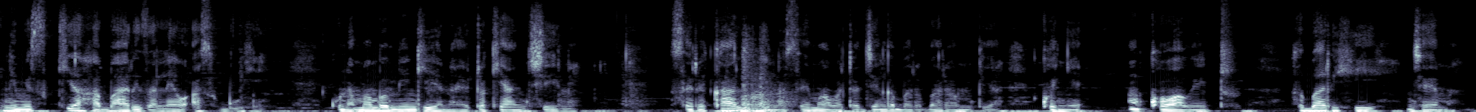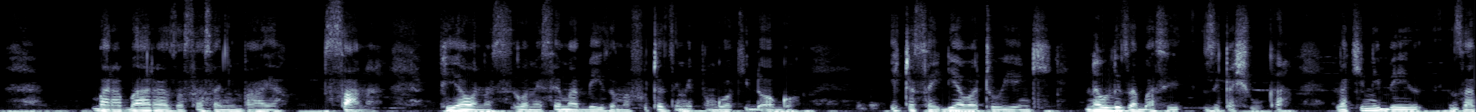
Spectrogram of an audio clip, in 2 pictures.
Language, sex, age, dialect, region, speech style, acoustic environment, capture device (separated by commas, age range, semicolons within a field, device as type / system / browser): Swahili, male, 18-24, Kenya - Nairobi Sheng-influenced, Kenya, relaxed, silence, mobile / Linux / Chrome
